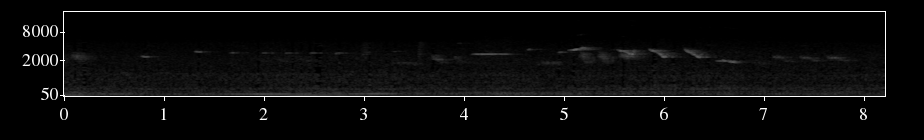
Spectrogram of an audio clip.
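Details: Trinidad yellow oriole, with a cell phone used in making the recording: scattered soft notes give way to a run of loud, liquid whistled phrases, each sliding down, then a trailing lower note; low hum and background noise.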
